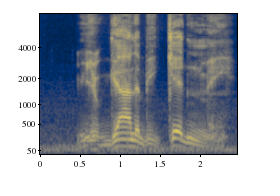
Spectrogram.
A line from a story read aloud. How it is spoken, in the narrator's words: he grumbled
